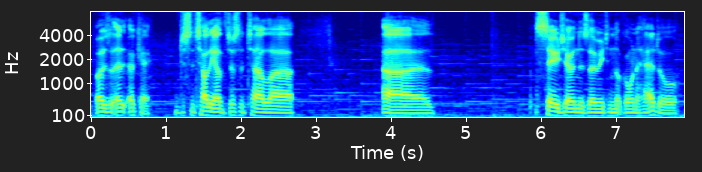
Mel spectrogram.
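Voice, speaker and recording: A man with a lowish voice narrates as game master, describing the scene loosely with fillers. Faint music plays behind. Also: steady tone, moderate pace, long pauses, clean tone.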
